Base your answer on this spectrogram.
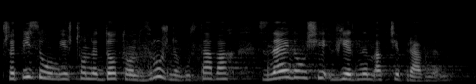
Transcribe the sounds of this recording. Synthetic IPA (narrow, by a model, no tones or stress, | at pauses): pʂɛpʲisɘumʲjɛʂt͡ʂɔn̪ɛd̪ɔt̪ɔnd̪vɾuʐnɘxust̪avaxznajd̪ɔ̃w̃ɕɛvʲjɛd̪nɘmakt͡ɕɛpɾavnɘ̰m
